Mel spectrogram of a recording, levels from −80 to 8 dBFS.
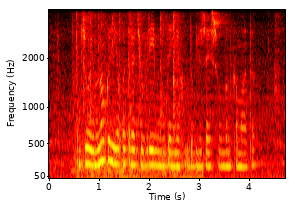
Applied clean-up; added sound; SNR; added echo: none; Typing; 10 dB; none.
